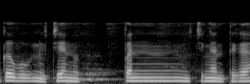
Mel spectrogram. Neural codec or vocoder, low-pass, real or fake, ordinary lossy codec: none; 7.2 kHz; real; none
